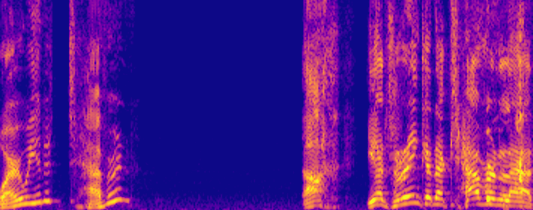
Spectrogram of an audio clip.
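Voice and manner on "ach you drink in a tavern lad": put-on Scottish accent, higher pitch. Playing a character in a tavern in a d and d game: scottish accent. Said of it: "has chosen to have a Scottish accent in the D and D game".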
